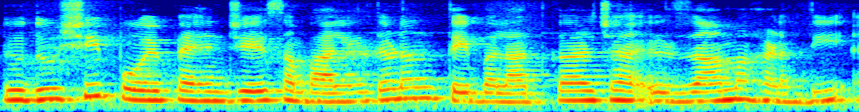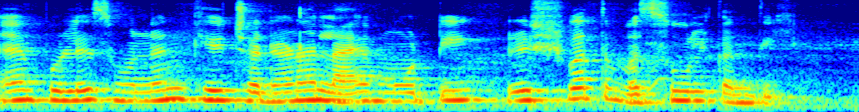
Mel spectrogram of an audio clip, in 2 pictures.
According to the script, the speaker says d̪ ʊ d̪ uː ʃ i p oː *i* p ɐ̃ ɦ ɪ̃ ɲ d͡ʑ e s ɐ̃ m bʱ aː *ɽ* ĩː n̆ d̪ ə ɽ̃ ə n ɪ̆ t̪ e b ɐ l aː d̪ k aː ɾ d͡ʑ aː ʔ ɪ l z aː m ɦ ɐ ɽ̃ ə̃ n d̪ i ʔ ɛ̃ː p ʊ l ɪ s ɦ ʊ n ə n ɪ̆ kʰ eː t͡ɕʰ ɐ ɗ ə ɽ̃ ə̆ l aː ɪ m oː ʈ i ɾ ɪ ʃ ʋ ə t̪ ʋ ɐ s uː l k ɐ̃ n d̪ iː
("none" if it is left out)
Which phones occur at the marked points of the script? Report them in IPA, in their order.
ɪ, l

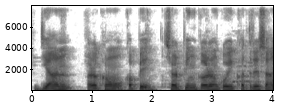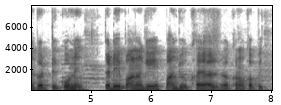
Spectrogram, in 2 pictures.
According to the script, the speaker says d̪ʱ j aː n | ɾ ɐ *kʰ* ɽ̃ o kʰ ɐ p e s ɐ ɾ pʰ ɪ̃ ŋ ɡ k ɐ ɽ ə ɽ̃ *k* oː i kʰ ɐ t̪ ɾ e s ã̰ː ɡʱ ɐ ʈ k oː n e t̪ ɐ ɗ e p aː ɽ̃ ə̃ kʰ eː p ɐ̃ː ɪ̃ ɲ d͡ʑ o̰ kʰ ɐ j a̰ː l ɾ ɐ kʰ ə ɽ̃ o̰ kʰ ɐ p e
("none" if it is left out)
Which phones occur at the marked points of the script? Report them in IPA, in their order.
kʰ, k

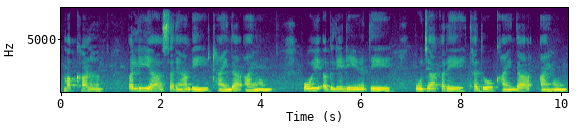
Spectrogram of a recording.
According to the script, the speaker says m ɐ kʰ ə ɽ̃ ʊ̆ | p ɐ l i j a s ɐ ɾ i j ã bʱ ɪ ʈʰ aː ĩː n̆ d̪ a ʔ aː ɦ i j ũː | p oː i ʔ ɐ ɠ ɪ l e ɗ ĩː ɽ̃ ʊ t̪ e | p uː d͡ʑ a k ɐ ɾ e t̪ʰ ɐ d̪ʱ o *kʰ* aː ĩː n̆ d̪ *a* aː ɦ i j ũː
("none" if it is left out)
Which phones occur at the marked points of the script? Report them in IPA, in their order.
kʰ, a

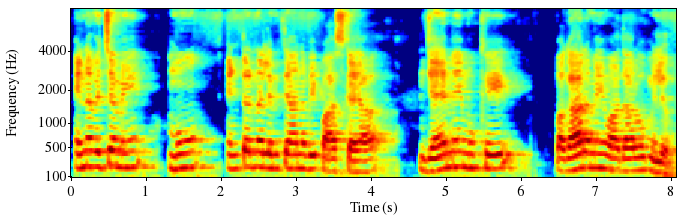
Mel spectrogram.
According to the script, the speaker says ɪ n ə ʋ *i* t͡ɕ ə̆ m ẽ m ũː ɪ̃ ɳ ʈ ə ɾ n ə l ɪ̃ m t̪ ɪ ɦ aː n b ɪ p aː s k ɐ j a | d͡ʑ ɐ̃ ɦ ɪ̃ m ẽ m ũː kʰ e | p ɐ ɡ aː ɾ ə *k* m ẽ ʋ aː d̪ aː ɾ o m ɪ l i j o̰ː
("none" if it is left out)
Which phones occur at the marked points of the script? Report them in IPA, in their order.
ɪ, none

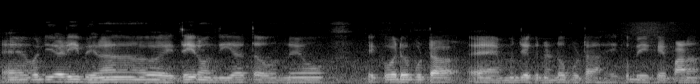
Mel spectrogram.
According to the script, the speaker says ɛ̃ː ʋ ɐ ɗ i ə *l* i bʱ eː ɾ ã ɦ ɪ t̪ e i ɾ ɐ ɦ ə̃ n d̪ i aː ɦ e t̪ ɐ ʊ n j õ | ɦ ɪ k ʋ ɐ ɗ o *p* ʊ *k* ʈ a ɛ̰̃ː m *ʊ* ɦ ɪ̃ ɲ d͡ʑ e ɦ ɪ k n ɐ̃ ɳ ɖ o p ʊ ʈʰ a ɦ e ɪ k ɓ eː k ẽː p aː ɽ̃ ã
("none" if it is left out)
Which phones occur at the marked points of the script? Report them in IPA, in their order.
ɽ, p, none, ʊ̃

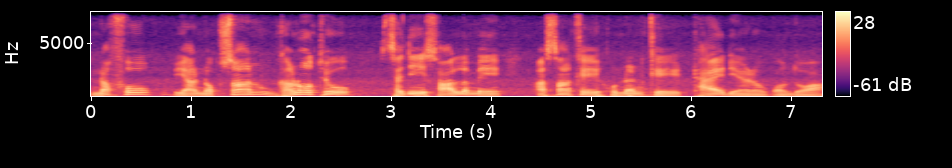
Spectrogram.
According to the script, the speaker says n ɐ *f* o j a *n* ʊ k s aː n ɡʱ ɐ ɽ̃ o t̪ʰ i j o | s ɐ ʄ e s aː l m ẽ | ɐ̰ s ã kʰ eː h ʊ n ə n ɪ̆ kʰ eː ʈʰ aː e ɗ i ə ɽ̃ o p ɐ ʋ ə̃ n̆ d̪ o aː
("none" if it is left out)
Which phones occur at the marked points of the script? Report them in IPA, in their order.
f, n

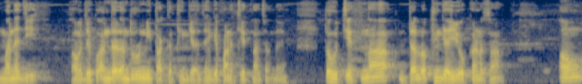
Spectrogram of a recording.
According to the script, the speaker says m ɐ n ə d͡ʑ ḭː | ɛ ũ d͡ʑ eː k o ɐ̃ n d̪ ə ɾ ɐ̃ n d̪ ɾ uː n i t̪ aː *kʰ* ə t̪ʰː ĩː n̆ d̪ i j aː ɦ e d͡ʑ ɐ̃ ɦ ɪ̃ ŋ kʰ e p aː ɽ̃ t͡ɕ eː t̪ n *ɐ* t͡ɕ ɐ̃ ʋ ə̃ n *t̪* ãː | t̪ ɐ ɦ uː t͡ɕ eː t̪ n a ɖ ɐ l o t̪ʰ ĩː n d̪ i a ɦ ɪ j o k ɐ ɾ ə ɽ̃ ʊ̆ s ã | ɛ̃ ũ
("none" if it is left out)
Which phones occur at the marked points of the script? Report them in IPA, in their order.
k, a, d̪

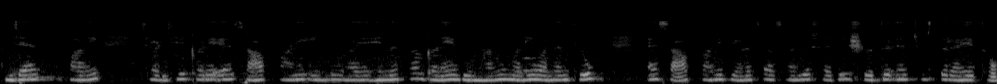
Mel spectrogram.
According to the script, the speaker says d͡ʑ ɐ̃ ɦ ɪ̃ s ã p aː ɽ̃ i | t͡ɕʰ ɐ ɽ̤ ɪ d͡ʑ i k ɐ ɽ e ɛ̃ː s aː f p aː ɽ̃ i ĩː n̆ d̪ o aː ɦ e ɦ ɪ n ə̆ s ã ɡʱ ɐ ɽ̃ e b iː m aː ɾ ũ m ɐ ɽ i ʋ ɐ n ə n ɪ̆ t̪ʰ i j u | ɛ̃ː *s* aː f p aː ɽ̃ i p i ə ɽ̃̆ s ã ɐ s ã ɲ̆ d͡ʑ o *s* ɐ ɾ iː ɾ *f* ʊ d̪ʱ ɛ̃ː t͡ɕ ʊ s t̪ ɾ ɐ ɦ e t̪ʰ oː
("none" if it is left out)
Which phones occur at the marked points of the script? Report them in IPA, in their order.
s, ʃ, ʃ

